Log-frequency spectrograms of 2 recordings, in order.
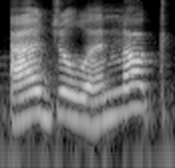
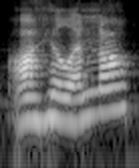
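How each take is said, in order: First: The first consonant is a J sound. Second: The first consonant is an H sound.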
